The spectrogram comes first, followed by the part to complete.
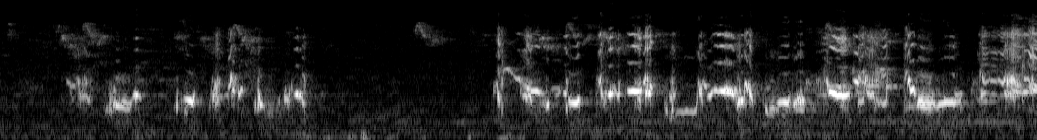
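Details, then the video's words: Little magpies singing in the morning, loud and close: bubbling, yodelling warbles in quick bursts, then a short pause before a longer, richer run of fluting, gurgled notes. "Littlle magpies singing in the morning"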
